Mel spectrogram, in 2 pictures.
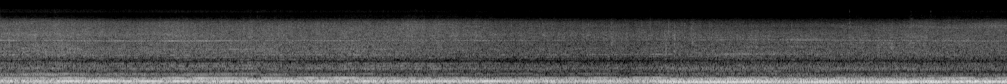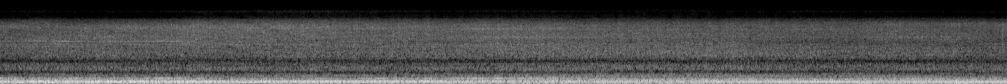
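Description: White 195 tractor's diesel engine running steadily as it pulls a Gehl 1260 forage harvester chopping corn silage, with the chopper running behind it. The engine note drops to a lower pitch about six seconds in.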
